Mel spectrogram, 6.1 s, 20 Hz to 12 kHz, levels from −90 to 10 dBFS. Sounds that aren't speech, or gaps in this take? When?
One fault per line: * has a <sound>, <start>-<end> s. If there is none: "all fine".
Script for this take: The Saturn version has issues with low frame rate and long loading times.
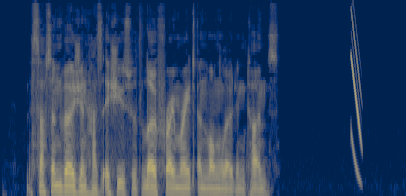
* has a chirp, 5.3-5.4 s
